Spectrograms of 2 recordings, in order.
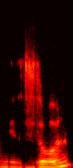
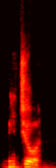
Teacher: Perubahan bunyi frikatif alveolar bersuara z menjadi plosif palatal bersuara j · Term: palatalisasi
